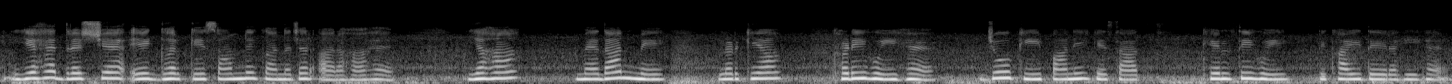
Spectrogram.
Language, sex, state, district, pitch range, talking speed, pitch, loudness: Hindi, female, Bihar, Bhagalpur, 235-265 Hz, 110 wpm, 250 Hz, -13 LUFS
